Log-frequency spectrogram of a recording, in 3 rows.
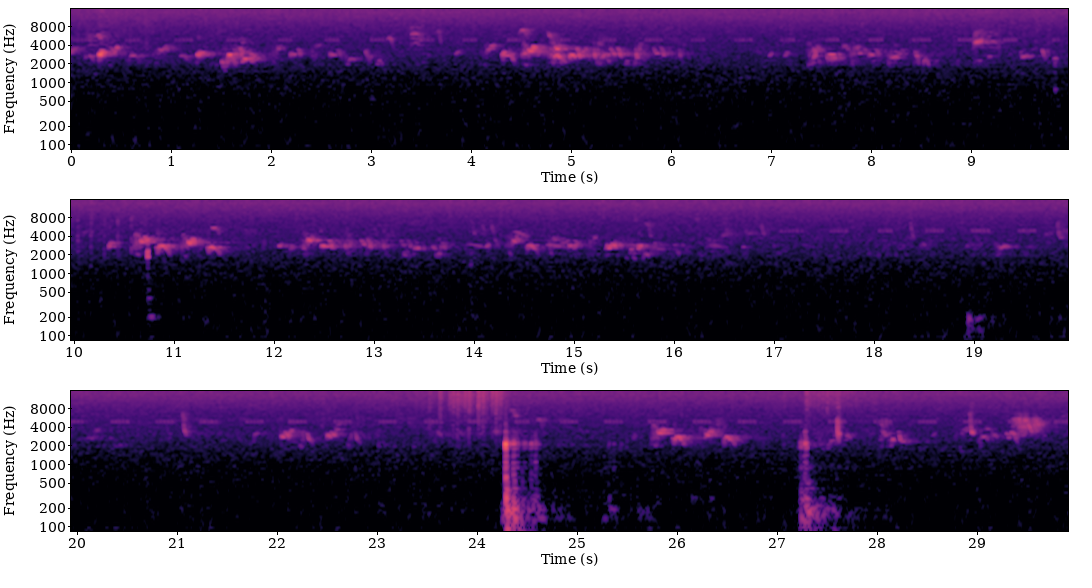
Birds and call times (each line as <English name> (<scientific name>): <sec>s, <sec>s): Common Bulbul (Pycnonotus barbatus): 4.7s, 11.0s, 26.1s
Mariqua Sunbird (Cinnyris mariquensis): 27.6s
